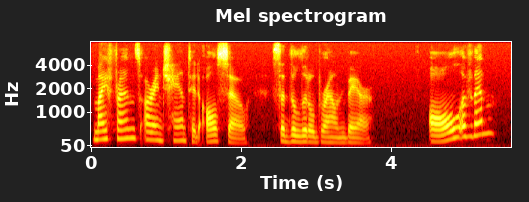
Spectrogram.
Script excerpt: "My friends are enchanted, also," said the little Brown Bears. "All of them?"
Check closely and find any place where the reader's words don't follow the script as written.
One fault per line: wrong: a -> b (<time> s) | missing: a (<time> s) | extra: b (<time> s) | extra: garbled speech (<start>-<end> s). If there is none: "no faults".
wrong: Bears -> Bear (3.4 s)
